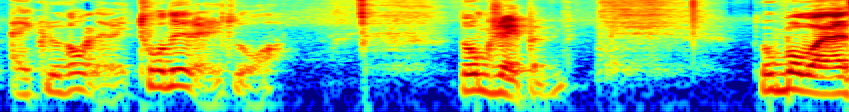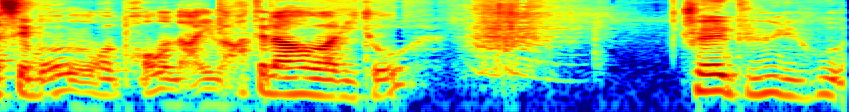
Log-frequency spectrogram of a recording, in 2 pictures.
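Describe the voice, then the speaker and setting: A man's voice: fairly high pitch, breathy edge. A young man, a trail runner, recounting his race in a casual, slangy and crude storytelling manner.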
